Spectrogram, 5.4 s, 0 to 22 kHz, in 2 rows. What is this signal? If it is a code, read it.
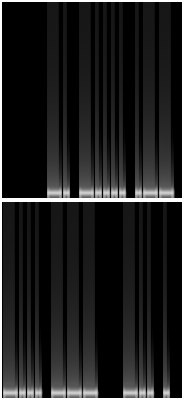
Morse code, heard as a keyed tone, about 20 wpm, 700 Hz. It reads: N6WBO DE
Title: USA Callsign DE Callsign - 5 Characters - 20wpm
